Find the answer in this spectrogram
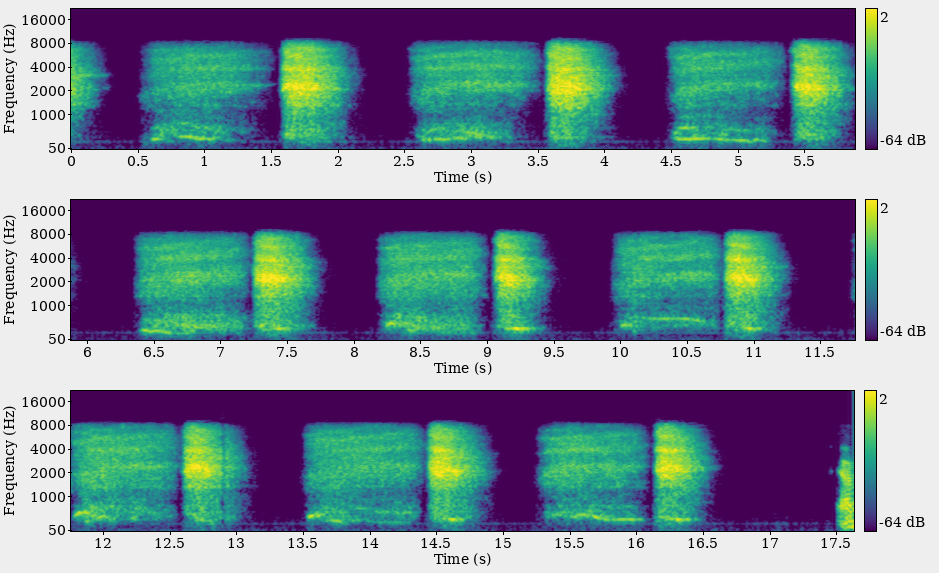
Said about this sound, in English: inhale through the nose, exhale through the nose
